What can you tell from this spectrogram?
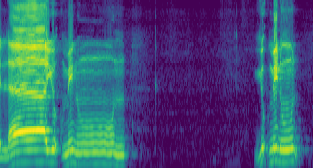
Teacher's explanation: واو مدہ اس واو کہتے ہیں جو واو ساکن ہو اور اس سے پہلے پیش ہو، اور واو مدہ کو ایک الف کے برابر کھینچ کر پڑھیں گے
